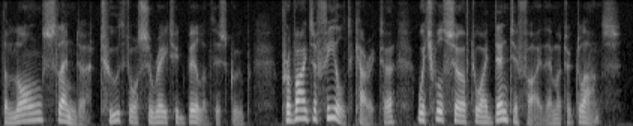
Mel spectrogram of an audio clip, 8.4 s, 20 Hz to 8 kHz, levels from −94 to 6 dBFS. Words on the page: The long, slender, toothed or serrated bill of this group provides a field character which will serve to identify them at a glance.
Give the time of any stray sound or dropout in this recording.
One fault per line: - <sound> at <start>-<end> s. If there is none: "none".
none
